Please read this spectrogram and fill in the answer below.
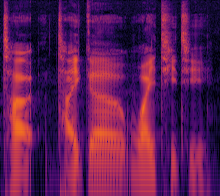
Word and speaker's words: Taika Waititi: I believe it's pronounced Taika Waititi.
